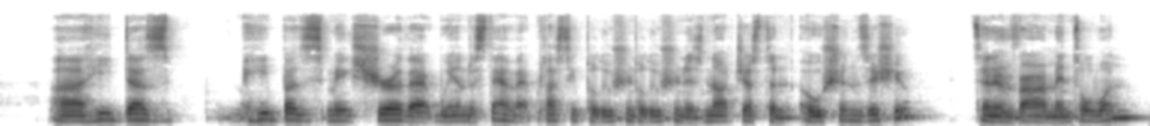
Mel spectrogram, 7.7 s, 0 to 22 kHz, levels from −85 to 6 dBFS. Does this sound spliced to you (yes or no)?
yes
